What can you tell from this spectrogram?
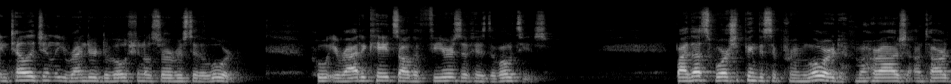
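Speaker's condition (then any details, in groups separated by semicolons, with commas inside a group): No condition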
